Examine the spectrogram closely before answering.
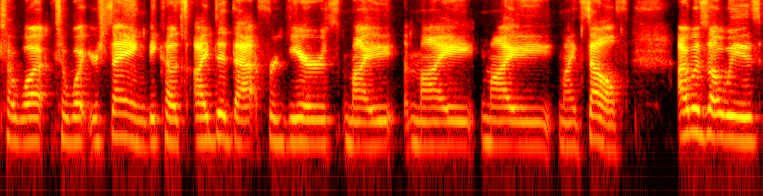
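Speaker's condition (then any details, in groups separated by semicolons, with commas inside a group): Stuttering; mild to moderate stuttering, about one year of past speech therapy; stutter relatively easy to hide, past years of avoidance, word substitution, exhausting word planning; repeated sounds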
